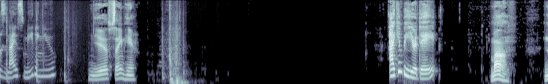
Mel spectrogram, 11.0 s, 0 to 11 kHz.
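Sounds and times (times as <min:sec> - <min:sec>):
speech: 0:00.0 - 0:03.5, 0:07.8 - 0:08.8, 0:09.8 - 0:10.3
door closing as someone leaves: 0:03.2 - 0:03.8.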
